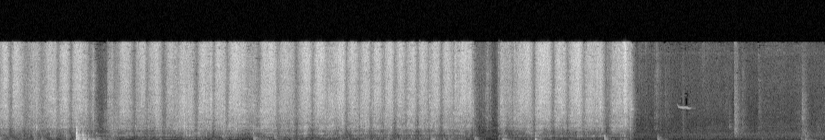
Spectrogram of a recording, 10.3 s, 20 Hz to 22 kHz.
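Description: Hand sanding with 240-grit sandpaper over burnt and painted carved wood: quick back-and-forth scraping strokes, about five a second, with one knock about a second in. The strokes break off briefly about six seconds in and stop about eight seconds in.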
